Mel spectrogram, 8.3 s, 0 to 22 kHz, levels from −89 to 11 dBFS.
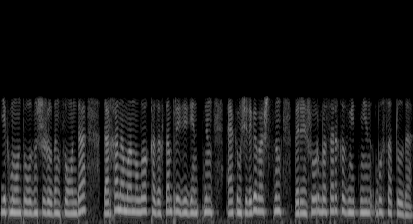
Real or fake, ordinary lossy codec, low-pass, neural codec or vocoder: real; none; 3.6 kHz; none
